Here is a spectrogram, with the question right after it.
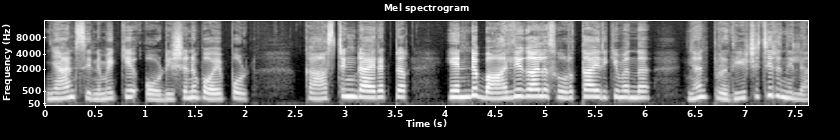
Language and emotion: Malayalam, surprised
